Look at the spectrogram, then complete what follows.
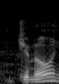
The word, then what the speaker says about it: Jimeoin: Jimeoin, you said it right.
